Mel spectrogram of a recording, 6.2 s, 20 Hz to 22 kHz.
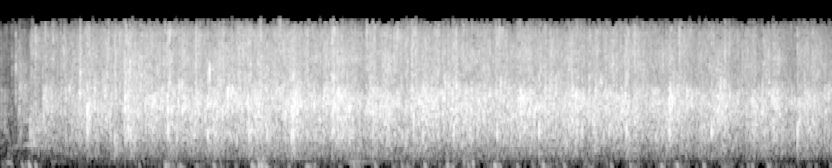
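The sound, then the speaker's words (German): Sustained audience applause marking the fifth anniversary of Auf 1, a dense steady clatter of many hands clapping at constant loudness for several seconds, with no voices standing out. “Das ist auch Ihr Applaus.”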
